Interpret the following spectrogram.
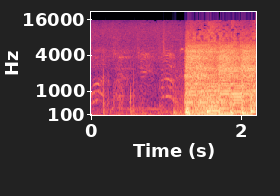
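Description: A punk rock band starts abruptly at full volume about a second in, with distorted electric guitars, bass and drums, after a short near-quiet gap.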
